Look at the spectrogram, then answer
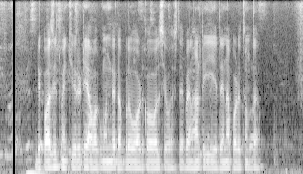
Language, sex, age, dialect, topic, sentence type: Telugu, male, 18-24, Utterandhra, banking, question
